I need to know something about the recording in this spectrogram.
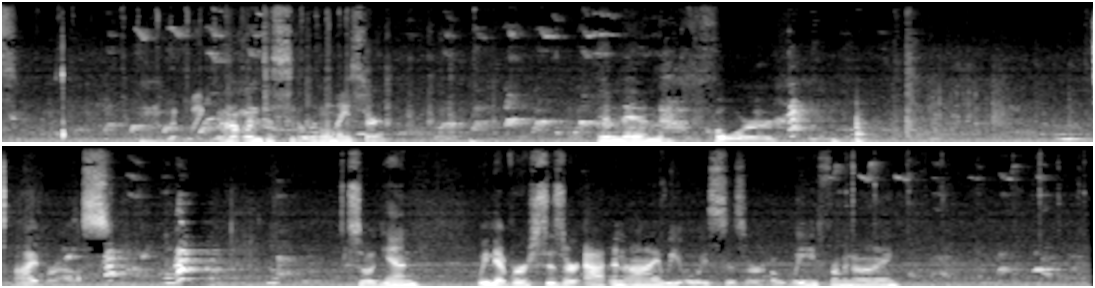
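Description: Scissors snip through hair close by.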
